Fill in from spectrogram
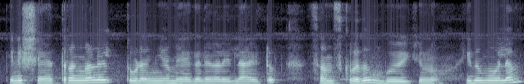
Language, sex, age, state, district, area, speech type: Malayalam, female, 18-30, Kerala, Kottayam, rural, spontaneous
